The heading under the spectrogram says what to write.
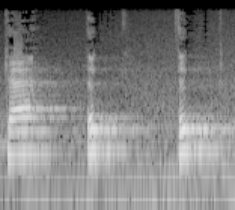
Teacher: والكاف من اقصى اللسان ايضا لكنها اسفل من القاف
